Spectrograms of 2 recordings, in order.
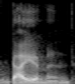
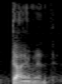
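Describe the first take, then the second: First: The first part has two separate vowel sounds. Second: The first part has one long I sound. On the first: The speaker calls it wrong. "We don't say diaper or diamond" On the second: The speaker calls it right. "One vowel, one sound, I"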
